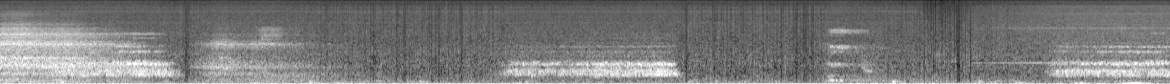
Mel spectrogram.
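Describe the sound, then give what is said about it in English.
Slow, deep breaths drawn in and let out in long, even cycles, fairly soft, with a brief sharper exhale near the end and no talking. “Very good. You're breathing deeply.”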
